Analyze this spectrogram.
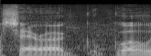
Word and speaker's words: Sarah Guo: was physically there with Frank, you know, discussing Sarah Guo, is that how you say her name?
